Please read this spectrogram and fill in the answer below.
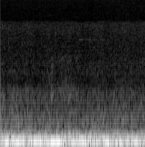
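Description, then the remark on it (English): Steady low-frequency road rumble inside a moving car, a continuous droning hum with no voices, fairly quiet and even throughout. “I'm driving in a car”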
